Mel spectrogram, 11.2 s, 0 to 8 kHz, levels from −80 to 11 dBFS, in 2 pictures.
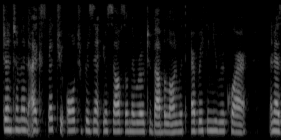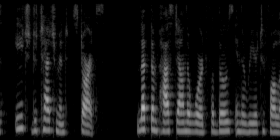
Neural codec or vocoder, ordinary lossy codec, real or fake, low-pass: none; MP3, 32 kbps; real; 7.2 kHz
